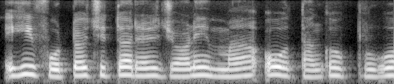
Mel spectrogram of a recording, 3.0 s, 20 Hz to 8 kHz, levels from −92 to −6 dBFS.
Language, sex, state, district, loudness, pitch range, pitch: Odia, female, Odisha, Khordha, -15 LUFS, 210-240 Hz, 230 Hz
